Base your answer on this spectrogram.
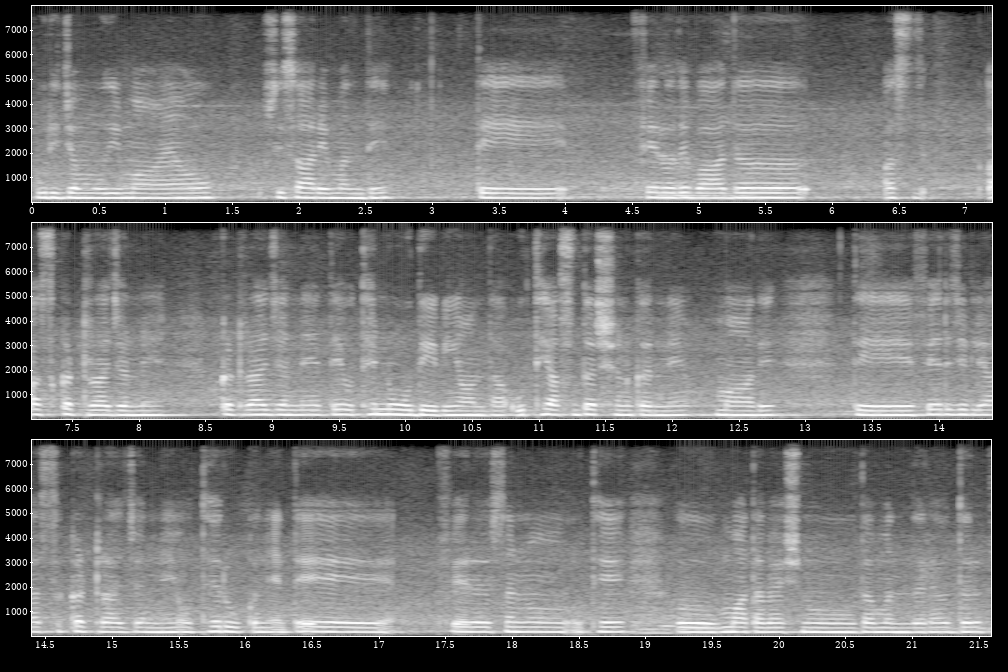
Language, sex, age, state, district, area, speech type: Dogri, female, 18-30, Jammu and Kashmir, Jammu, urban, spontaneous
